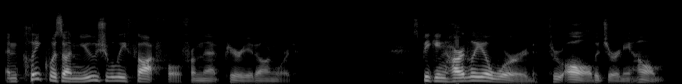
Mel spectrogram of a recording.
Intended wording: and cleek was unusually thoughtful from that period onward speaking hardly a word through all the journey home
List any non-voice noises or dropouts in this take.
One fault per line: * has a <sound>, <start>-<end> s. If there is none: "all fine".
all fine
